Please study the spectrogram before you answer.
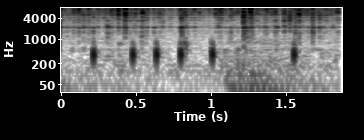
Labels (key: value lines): label: biophony
recorder: HydroMoth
